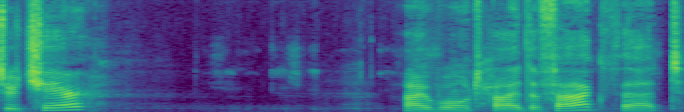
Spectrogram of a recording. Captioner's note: speaking French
